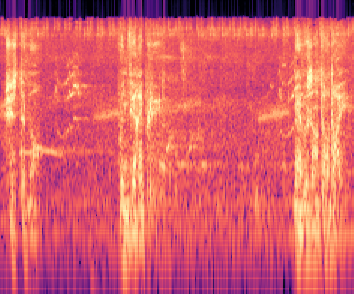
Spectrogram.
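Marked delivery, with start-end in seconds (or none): 1.6-4.6 low menace. Acted.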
